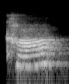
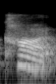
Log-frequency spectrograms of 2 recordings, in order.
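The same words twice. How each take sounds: First: Said in the usual way. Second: "car" with the r sounded at the end; pronounced final r. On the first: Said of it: "For example". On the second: Shown as a demonstration. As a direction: curl the tongue on the r of "car". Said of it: "articulation of final voiced alveolar retroflex".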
